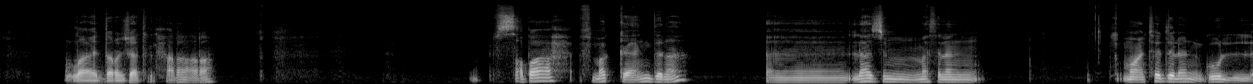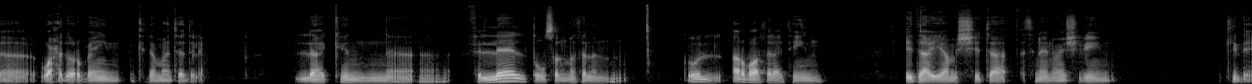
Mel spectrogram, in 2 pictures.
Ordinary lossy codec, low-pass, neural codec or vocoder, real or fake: none; 19.8 kHz; none; real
